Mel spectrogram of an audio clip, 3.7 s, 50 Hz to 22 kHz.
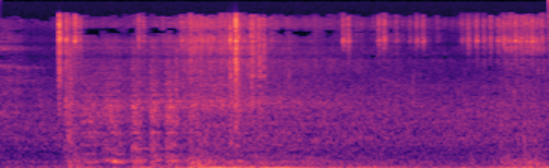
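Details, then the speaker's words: BMW E46 325Ci with misfires on cylinders 1–3, codes P1343, P1345, P1347, P0444, P0102: deep lumpy idle around 500 rpm that surges and sags near stalling, dies on any throttle; compression ruled out, spark, air or fuel suspected. "it will stay around 500 RPMs and then if you give it any amount of gas it dies"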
